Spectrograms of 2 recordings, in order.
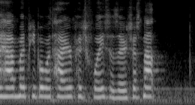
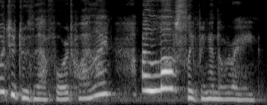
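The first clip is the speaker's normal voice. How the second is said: low, swooping, cartoonish dragon voice; 4 semitones lower than usual. Recalling a memorized line from an episode, doing a Spike impression. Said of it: "I could do a good Spike Spike impression".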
